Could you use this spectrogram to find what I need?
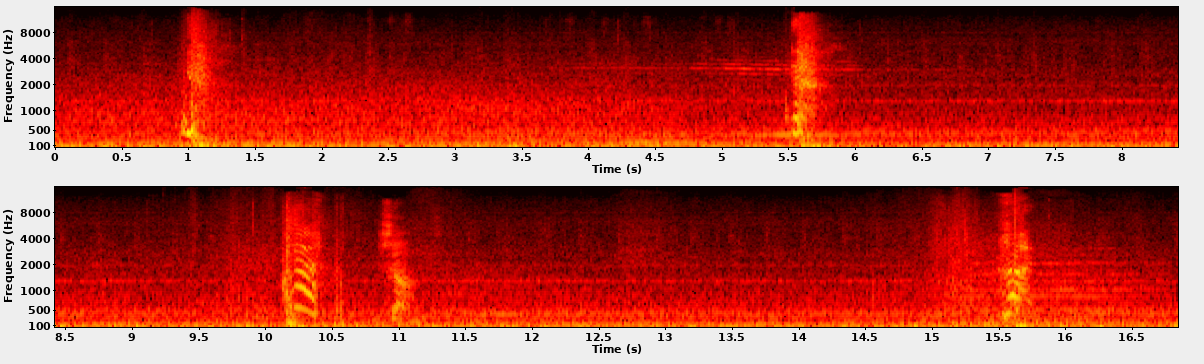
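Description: Sharp whooshes of punches and kicks cut through the air now and then.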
